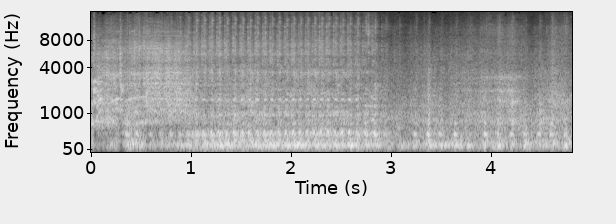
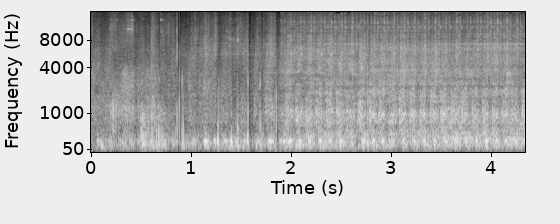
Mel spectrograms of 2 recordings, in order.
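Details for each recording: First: Rusi Chariot 175 single-cylinder at idle on ordinary motor-shop maintenance oil: loud, busy idle with a light rapid ticking (lagatik), about three to four per second; owner links it to the oil, cause unconfirmed. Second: Rusi Chariot 175 single-cylinder: after a few handling knocks it settles into a steady, even idle putter of about two to three beats a second; healthy.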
